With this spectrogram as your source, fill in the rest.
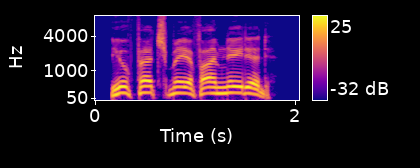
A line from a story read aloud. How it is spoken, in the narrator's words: he yelled to Paraith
